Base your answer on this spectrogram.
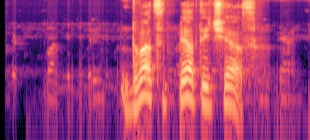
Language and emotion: Russian, neutral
